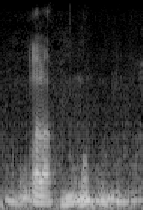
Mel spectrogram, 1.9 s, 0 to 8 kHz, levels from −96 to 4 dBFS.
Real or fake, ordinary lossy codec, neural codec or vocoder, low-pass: fake; Opus, 24 kbps; codec, 24 kHz, 0.9 kbps, WavTokenizer, small release; 7.2 kHz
